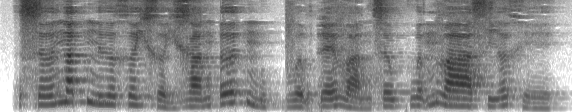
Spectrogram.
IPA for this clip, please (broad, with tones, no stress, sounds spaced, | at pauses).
s əː˨˦ n a˦˥ t̚ n ɨ˧ ə̯ x ə˧ j x ə˧˩ j ɣ a˨˦ n ʔ əː˦˥ t̚ m u˨˩ p̚ v ə̰˧˨ w ɗ ɛ˨˦ v a˧˩ n s ə˧ w k w ə̰˧˥ m v aː˧ s i˨˦ ə̯ x e̤˨˩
